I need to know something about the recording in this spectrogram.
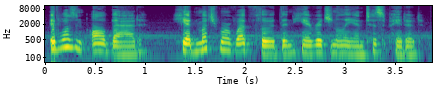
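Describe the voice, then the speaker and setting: A woman with a low, very dark and mellow voice reads scripted story narration. There is faint noise in the home recording. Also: fast, poor audio. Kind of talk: scripted fan fiction narration.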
